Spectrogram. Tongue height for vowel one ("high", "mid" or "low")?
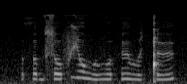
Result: mid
